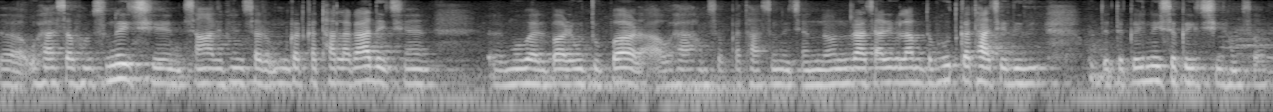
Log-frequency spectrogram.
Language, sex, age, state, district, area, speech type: Maithili, female, 60+, Bihar, Madhubani, urban, spontaneous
